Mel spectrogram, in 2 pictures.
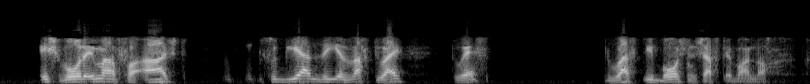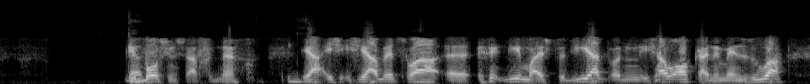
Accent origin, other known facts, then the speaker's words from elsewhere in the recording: Cologne, North Rhine-Westphalia, Germany; now in Hildesheim, Germany; Ich bin auch eine Kölsche Junge. Ich komme von der Schelsig. Ich komme aus Delburg.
